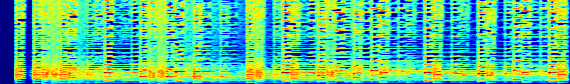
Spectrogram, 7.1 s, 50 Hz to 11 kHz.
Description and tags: Changestimate mahdev 12 135bpm
Acid Loop for you from my song "Changestimate"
